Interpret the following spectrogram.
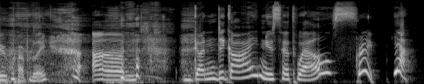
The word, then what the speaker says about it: Gundagai: Gundagai, New South Wales.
